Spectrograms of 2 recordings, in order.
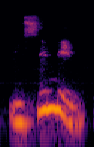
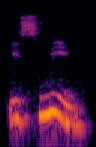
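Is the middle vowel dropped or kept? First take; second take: kept; dropped. First: The middle vowel is kept in the word. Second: The middle vowel is dropped from the word. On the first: The speaker calls it wrong. "Не Исимин. Это неправильно" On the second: The speaker calls it right. "из слова выпадает. И получается Исмин"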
